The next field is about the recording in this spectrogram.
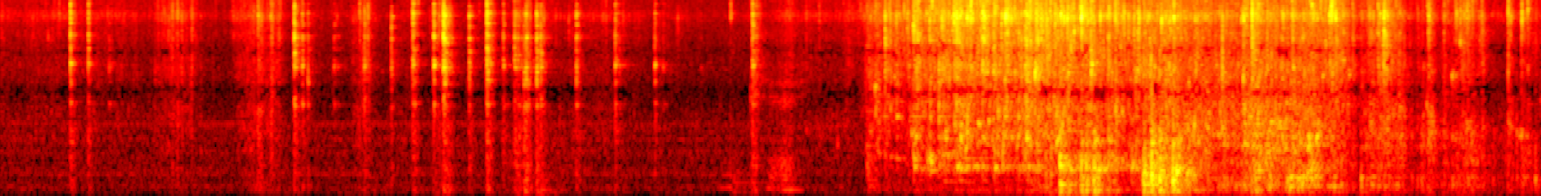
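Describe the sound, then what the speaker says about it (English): Cold tap water running into a container for a hibiscus sorrel drink: a few scattered clinks and small sounds, then a loud, steady gushing stream that fills the space for several seconds. "bear with me as the water runs. And you have to use cold water."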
